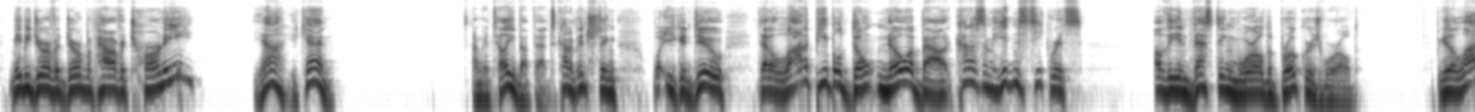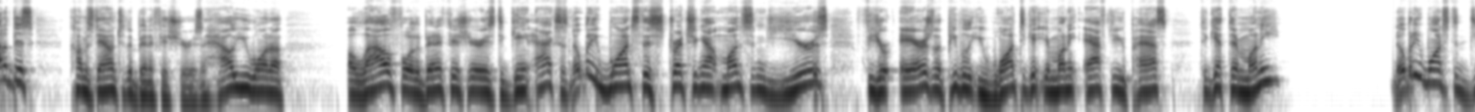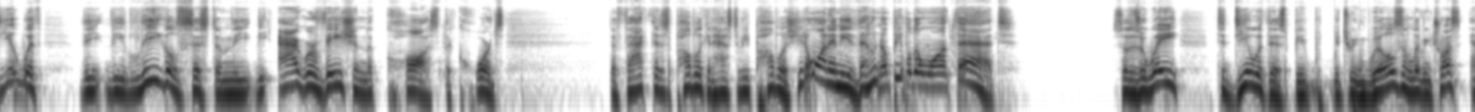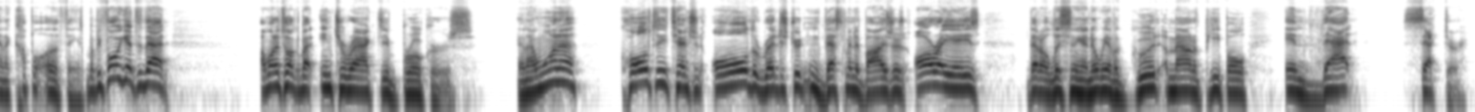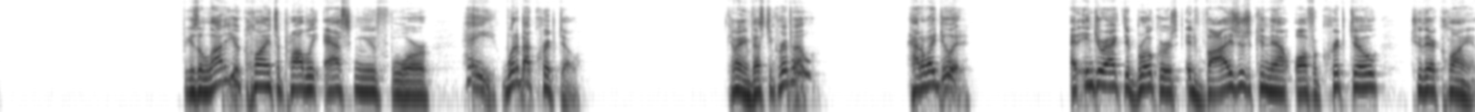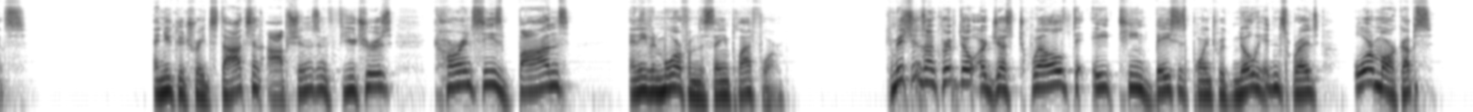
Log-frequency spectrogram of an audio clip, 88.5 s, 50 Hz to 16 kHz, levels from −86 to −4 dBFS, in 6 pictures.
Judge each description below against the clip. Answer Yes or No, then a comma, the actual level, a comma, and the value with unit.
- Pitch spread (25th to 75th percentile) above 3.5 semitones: Yes, average, 4.9 semitones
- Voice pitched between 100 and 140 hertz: No, medium, 150 Hz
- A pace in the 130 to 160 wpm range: No, average, 180 wpm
